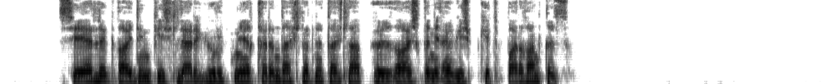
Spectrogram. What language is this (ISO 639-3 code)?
uig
